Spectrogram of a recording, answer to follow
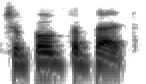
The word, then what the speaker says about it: Chapultepec: The day honors heroes of the 1847 Battle of Chapultepec.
